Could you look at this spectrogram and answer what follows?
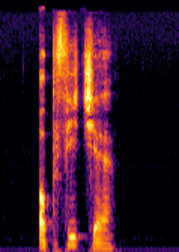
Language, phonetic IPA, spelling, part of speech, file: Polish, [ɔpˈfʲit͡ɕɛ], obficie, adverb, Pl-obficie.ogg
